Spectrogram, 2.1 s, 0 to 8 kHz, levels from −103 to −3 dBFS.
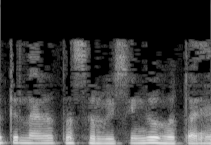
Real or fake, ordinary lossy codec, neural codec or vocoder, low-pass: fake; MP3, 24 kbps; codec, 44.1 kHz, 2.6 kbps, DAC; 7.2 kHz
